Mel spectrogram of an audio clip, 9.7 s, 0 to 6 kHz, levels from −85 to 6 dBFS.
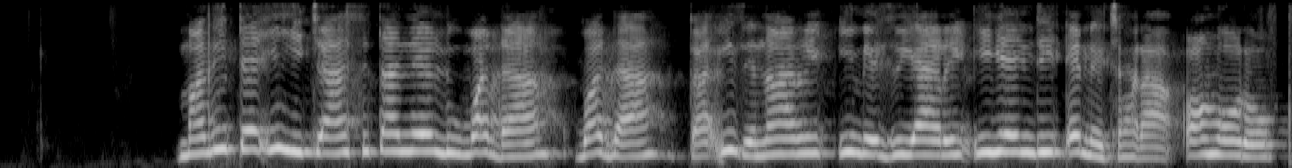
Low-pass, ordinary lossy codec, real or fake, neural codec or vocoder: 5.4 kHz; none; fake; codec, 16 kHz, 2 kbps, FreqCodec, larger model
